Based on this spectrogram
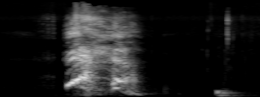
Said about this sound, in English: Bless you.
